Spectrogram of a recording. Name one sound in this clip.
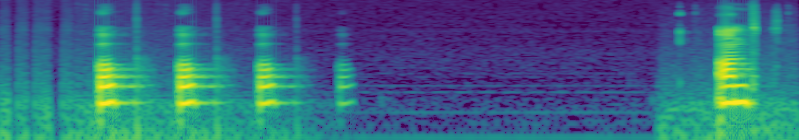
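A man calls out in short, loud, drawn-out bursts.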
